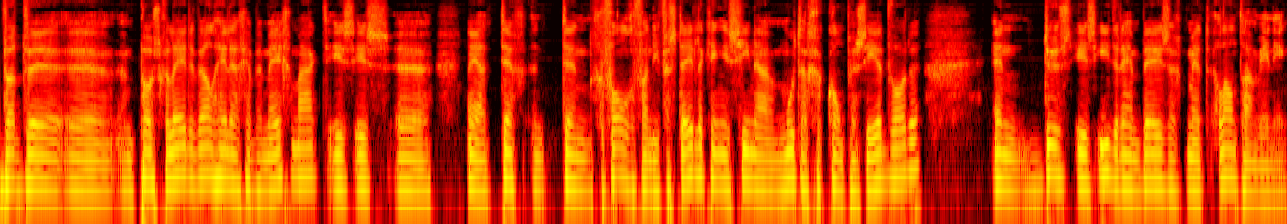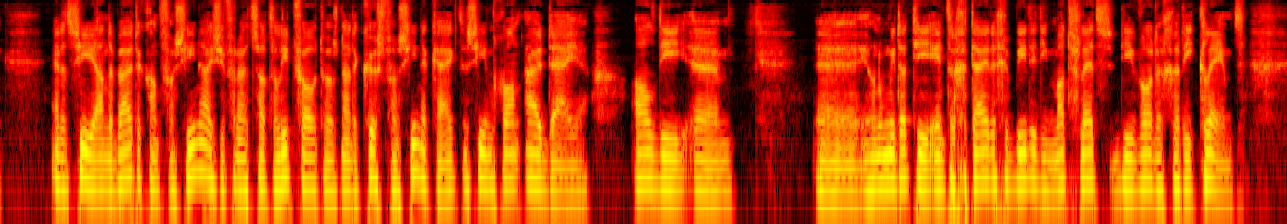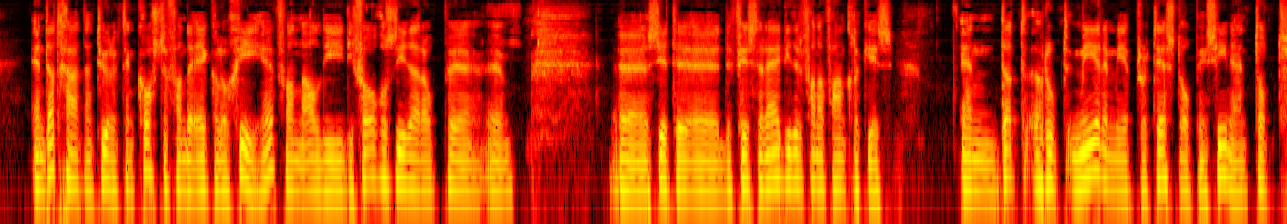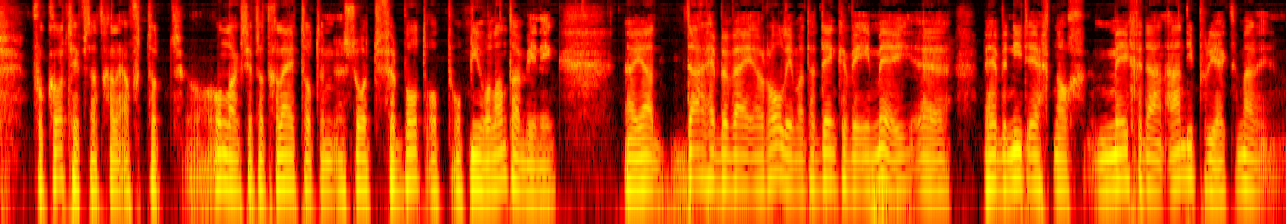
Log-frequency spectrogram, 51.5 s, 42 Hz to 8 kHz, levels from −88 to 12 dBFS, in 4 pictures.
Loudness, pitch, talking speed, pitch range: -22 LUFS, 105 Hz, 185 wpm, 95-115 Hz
